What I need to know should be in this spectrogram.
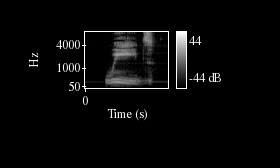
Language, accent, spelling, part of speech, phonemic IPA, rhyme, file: English, US, weeds, noun / verb, /wiːdz/, -iːdz, En-us-weeds.ogg
- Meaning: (noun) plural of weed; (verb) third-person singular simple present indicative of weed; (noun) Clothes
